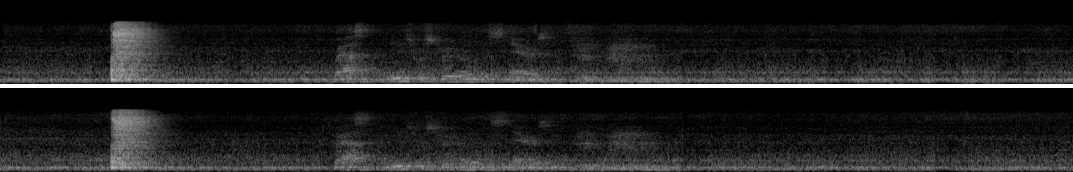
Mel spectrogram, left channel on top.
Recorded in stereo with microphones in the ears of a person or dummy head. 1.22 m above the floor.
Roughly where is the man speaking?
Left.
